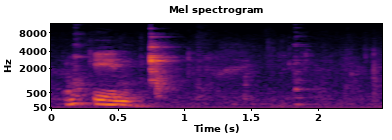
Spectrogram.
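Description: Cutlery and dishes clinking: two sharp clinks within the first second and a lighter one near the end.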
